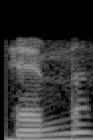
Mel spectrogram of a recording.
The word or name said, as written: m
